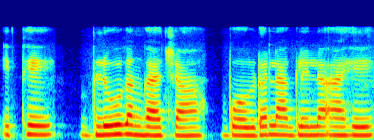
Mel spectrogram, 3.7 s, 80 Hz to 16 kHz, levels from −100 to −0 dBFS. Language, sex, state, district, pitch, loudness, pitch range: Marathi, female, Maharashtra, Gondia, 220 Hz, -15 LUFS, 215-225 Hz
